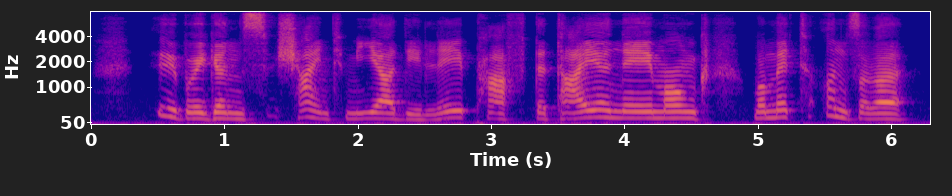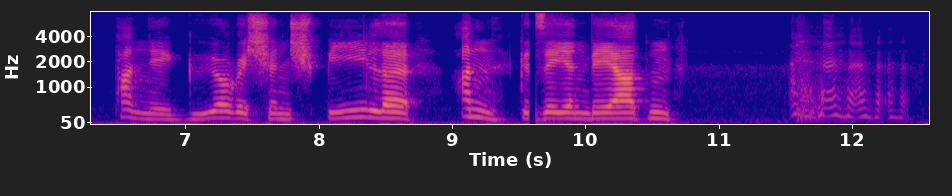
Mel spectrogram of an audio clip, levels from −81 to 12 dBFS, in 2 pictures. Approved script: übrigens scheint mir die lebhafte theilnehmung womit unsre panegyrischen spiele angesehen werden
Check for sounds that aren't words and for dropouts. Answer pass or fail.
fail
